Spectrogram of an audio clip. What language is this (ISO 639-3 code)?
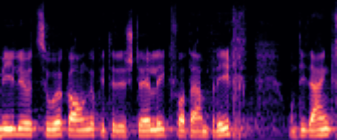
gsw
